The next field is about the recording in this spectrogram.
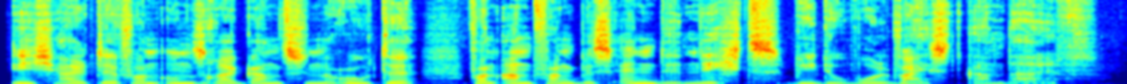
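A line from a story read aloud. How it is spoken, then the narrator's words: Plain. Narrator (German): antwortete Aragorn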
